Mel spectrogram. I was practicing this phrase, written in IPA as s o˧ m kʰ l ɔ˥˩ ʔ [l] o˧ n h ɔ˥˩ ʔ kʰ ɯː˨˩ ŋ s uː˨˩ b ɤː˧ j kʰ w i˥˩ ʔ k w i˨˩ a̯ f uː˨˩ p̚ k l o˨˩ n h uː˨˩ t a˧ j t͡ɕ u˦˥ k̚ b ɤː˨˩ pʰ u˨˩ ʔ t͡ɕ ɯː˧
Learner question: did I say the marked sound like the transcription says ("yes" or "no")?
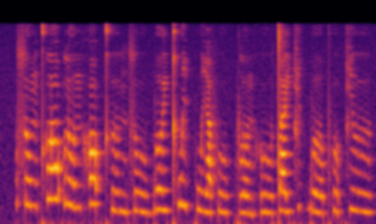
yes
